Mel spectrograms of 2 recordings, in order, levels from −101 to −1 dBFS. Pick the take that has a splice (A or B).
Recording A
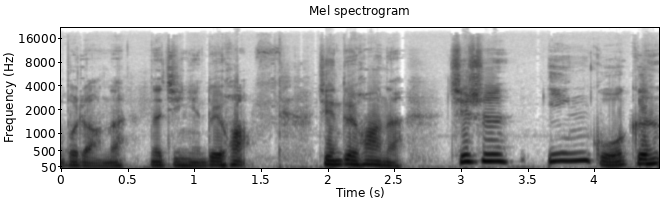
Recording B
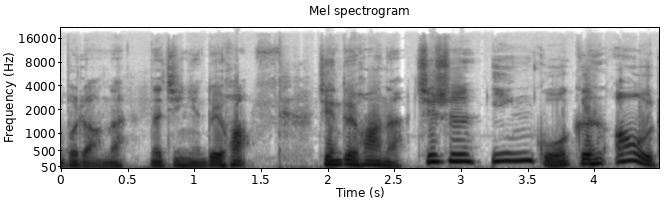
B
